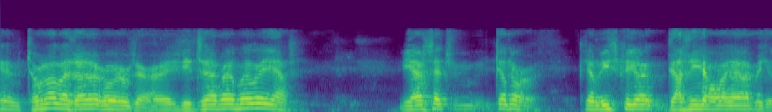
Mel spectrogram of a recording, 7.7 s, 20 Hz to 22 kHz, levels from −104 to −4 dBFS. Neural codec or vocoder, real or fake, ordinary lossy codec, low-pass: codec, 24 kHz, 0.9 kbps, WavTokenizer, medium music audio release; fake; none; 7.2 kHz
